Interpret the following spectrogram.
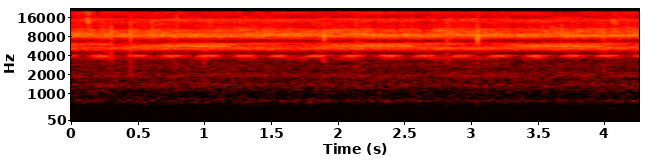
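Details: Insects sing together beside a bonfire: a steady high shimmering chorus with a pulsed trill band repeating rapidly beneath higher continuous tones, and occasional sharp crackles from the fire.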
